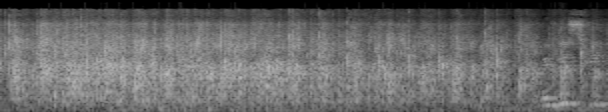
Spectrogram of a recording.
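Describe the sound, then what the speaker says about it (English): An audience at a district court inauguration ceremony in Delhi gives a big round of applause, a loud, dense and steady clapping from a full hall that thins slightly near the end. "with a huge round of applause"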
